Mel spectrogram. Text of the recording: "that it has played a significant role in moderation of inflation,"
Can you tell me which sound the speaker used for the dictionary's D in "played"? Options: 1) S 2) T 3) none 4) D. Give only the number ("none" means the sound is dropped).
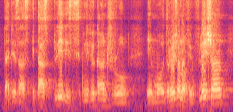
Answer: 4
